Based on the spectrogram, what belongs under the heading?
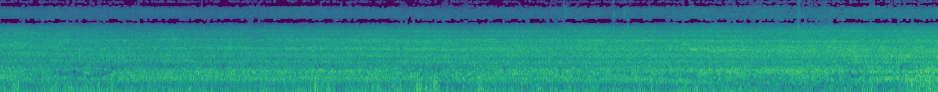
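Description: Intermodal container freight train rolling past, the steady rumble and clatter of its flatcars on the rails.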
